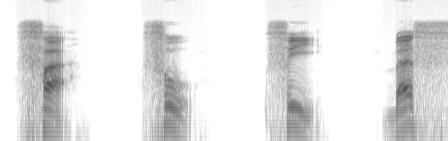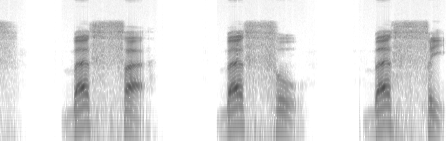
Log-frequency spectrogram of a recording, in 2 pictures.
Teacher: bibir bawah bagian dalam bertemu dengan ujung gigi seri atas, keluar huruf fa di situ.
